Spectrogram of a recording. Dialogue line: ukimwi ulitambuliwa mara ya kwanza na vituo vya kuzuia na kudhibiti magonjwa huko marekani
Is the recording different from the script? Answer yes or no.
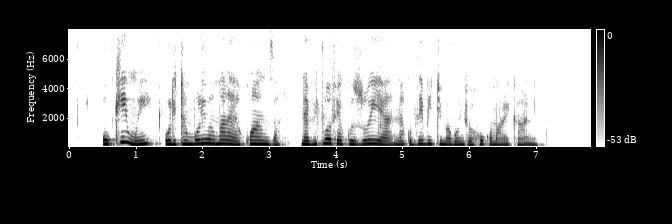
no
